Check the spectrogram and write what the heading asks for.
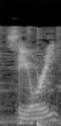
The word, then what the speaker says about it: Sayori: Sayori, I believe is how you pronounce her name.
